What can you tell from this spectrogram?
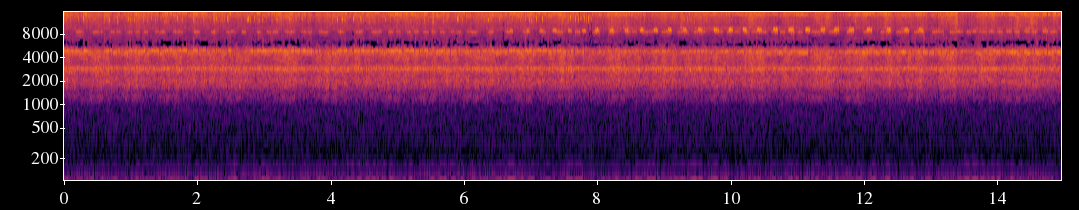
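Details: Summer night chorus of crickets and katydids, a dense continuous trilling in several high layers with faint rapid ticking pulses on top, steady and unbroken throughout.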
